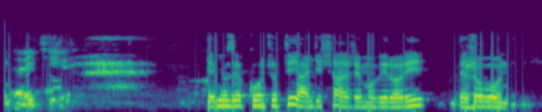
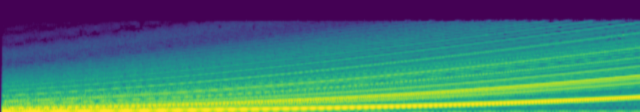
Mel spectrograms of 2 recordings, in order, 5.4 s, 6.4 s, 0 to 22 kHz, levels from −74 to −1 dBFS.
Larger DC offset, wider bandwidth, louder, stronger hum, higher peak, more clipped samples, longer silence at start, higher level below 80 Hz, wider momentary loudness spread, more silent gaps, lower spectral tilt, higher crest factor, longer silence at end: second, under 0.1% vs 4%; second, 7.6 kHz vs 11.5 kHz; second, -16 LUFS vs -6 LUFS; neither; about the same, -2 dBFS vs 0 dBFS; second, under 0.1% vs 0.9%; about the same, 0.05 s vs 0 s; second, -42 dBFS vs -10 dBFS; first, 11 LU vs 4 LU; neither; about the same, -6.5 dB/octave vs -6.5 dB/octave; first, 14 dB vs 4 dB; about the same, 0.1 s vs 0 s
